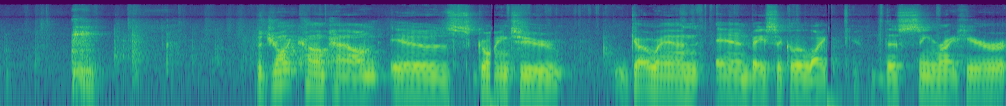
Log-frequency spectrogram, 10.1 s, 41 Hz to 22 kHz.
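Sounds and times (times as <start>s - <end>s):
man coughing: 0.7s - 1.1s
throat clearing: 0.7s - 1.1s.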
